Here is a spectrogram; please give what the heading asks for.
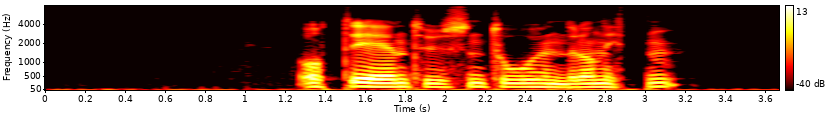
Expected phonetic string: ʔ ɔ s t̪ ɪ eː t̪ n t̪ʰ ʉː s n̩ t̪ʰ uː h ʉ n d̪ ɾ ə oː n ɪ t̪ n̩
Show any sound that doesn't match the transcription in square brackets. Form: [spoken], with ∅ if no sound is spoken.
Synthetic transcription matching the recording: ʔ ɔ [∅] t̪ ɪ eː [∅] n t̪ʰ ʉː s n̩ t̪ʰ uː h ʉ n d̪ ɾ ə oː n ɪ t̪ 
